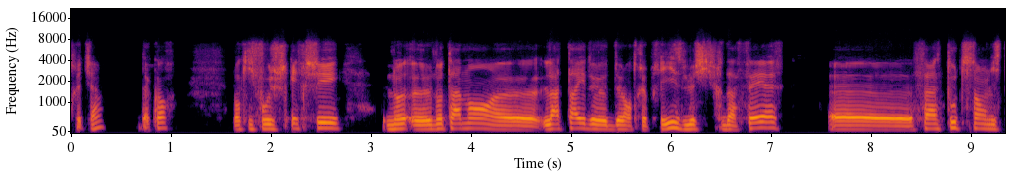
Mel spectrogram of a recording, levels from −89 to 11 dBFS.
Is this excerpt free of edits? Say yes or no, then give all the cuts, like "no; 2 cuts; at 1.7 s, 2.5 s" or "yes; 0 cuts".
yes; 0 cuts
